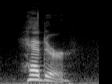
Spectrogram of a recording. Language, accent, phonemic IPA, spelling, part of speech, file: English, US, /ˈhɛdɚ/, header, noun / verb, En-us-header.ogg
- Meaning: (noun) 1. The upper portion of a page (or other) layout 2. Text, or other visual information, used to mark off a quantity of text, often titling or summarizing it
